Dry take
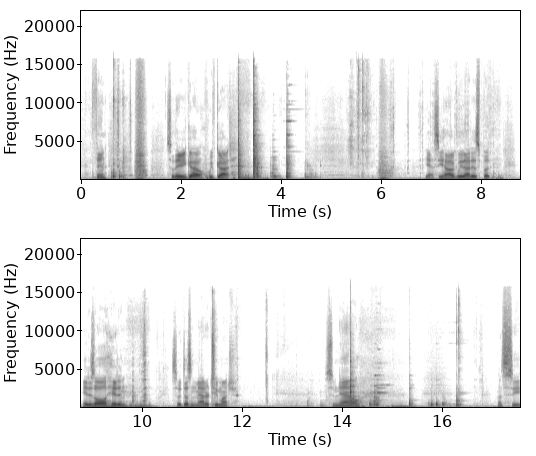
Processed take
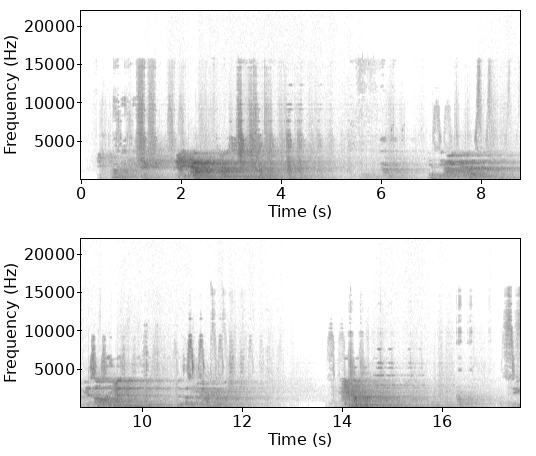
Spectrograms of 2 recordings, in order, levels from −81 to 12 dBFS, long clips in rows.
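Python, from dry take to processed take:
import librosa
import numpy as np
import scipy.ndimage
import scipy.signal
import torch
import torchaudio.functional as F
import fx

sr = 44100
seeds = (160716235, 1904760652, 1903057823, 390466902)

y = fx.bin_compress(x, sr, power=0.4)
y = fx.noise_reduce_blind(y, sr, reduce_db=27)
y = fx.spec_gate(y, sr, threshold_db=-15, keep='weak')
y = fx.band_shelf(y, sr, hz=2000.0, db=10.5, octaves=1.0, at=(0.92, 2.26), fade=0.02)
y = fx.transient(y, sr, attack_db=-10, sustain_db=10)
y = fx.harmonic_tremolo(y, sr, hz=1.4, depth_pct=70, crossover_hz=1600.0)
y = y + 10.0 ** (-6.0 / 20.0) * np.pad(y, (int(216 * sr / 1000.0), 0))[:len(y)]
y = fx.rev_spring(y, sr, rt60_s=2.3, pass_ms=(32, 48, 54), chirp_ms=50, drr_db=0.5)
y = fx.echo_crushed(y, sr, ms=604, feedback_pct=55, bits=7, wet_db=-13)
y = y * librosa.db_to_amplitude(-4.0)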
